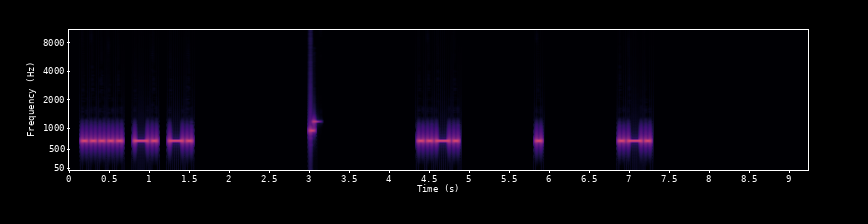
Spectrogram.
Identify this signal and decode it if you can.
Morse code, heard as a keyed tone, about 22 wpm, spaced as for 11 wpm, 700 Hz. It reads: 5NN FER
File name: Top 20 QSO Elements - 6x Character Spacing - 22wpm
